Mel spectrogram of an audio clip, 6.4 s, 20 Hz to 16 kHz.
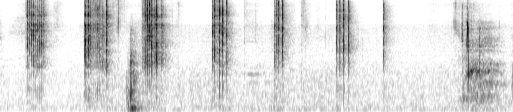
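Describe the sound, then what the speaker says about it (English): Titanium unidirectional 120-click bezel on a Luminox Mil-spec XL3359 diver watch being rotated, with close, crisp bursts of rapid ratcheting clicks separated by short pauses. "unidirectional 120 click rotating bezel"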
